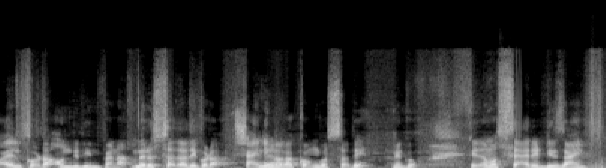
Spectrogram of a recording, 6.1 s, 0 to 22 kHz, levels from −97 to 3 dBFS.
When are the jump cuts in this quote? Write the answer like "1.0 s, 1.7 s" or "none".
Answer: 2.8 s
